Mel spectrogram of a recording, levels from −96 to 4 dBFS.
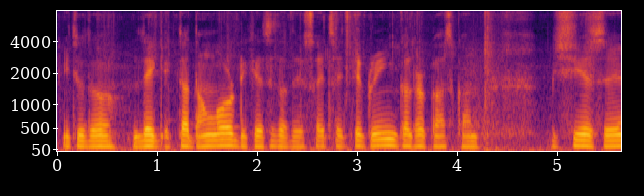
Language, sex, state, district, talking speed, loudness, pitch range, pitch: Nagamese, male, Nagaland, Dimapur, 180 wpm, -18 LUFS, 110-120 Hz, 115 Hz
